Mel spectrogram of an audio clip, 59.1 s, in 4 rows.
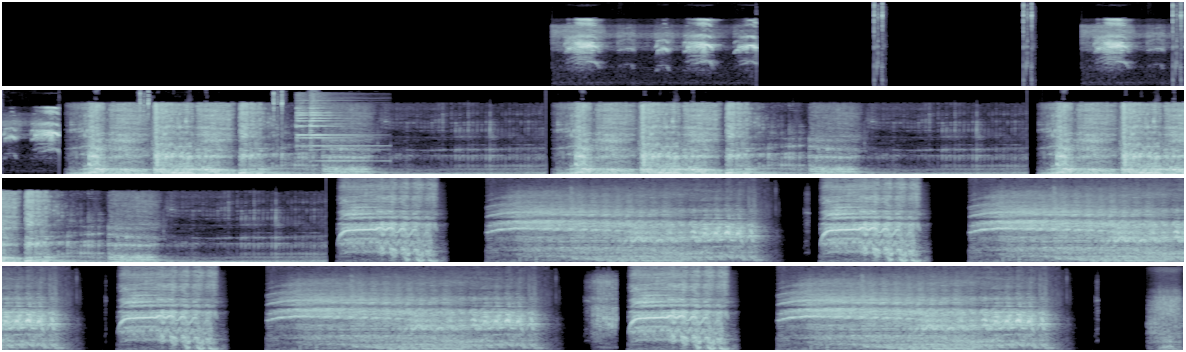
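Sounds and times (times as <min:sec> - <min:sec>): lion roaring and grunting: 0:15.6 - 0:33.6
horses neighing: 0:33.8 - 0:35.0, 0:35.6 - 0:39.1, 0:39.8 - 0:41.1, 0:41.7 - 0:45.2, 0:45.8 - 0:47.0, 0:47.6 - 0:53.4, 0:54.0 - 0:57.6.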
